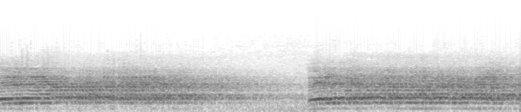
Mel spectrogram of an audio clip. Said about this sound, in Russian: А это это подает голос морской котик.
